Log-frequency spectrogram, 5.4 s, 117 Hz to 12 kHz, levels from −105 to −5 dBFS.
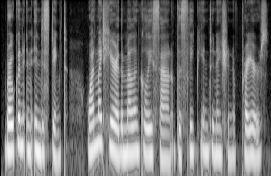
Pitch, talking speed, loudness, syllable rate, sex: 215 Hz, 165 wpm, -18 LUFS, 5.4 syllables/s, female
